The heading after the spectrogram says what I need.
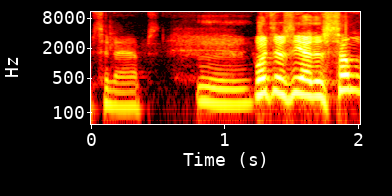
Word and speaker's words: synapse: would read that word I thought it was sinapse syapse it looks like syapse to me yeah I that one I probably heard the soon after reeing it for the first time synapse but there's yeah there's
